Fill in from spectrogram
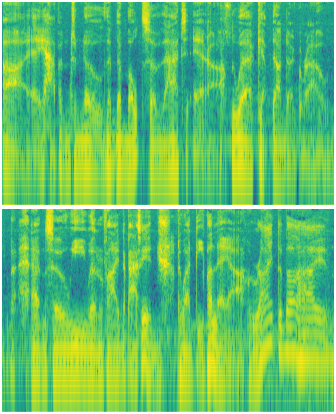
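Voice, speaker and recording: In a put-on character voice, a man talks at a very slow pace with a very deep, low pitch, over clear background noise. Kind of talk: dark fantasy monologue. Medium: audio drama. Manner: measured, condescending, archaic.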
